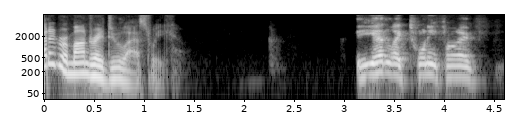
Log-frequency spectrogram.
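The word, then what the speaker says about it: Rhamondre: Ramondre. Ramondre, to me, will get 25 handoffs tonight for the Patriots.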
